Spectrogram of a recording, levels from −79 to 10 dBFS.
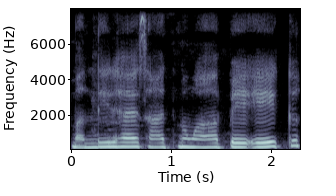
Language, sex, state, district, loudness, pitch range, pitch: Hindi, female, Bihar, Vaishali, -13 LUFS, 225-240 Hz, 230 Hz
